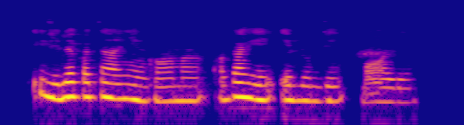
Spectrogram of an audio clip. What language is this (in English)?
Igbo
